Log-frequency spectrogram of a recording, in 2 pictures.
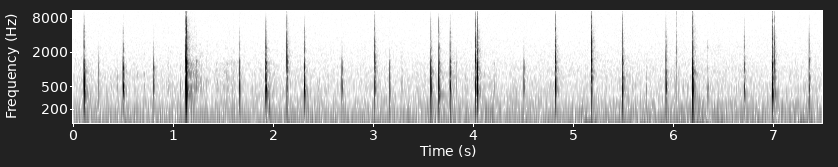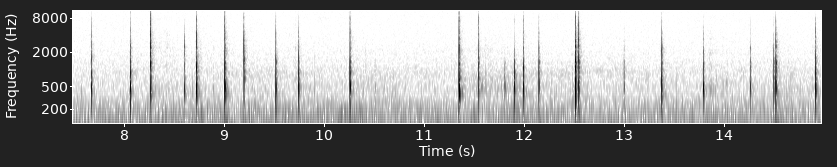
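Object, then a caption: Cardboard gift box. Long acrylic nails tap and scratch the lid of a medium, closed, hollow pink floral printed Saviland cardboard box lying on a fur mat. About 39 quiet, sharp, dry taps sound at an irregular pace, each with a bright click that dies away almost instantly. Soft scratching fills some of the gaps over a faint low hum.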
